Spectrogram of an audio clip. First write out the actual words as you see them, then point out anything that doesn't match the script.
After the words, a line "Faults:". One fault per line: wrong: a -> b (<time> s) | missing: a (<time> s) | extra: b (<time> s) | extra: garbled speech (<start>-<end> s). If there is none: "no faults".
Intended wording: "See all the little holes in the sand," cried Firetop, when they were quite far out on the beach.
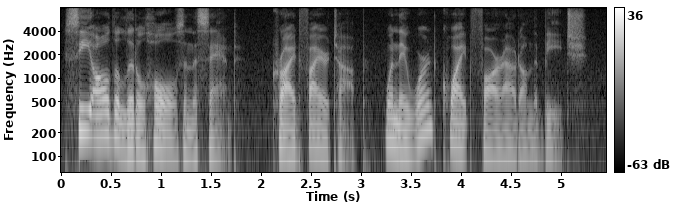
"See all the little holes in the sand," cried Firetop, when they weren't quite far out on the beach.
Faults:
wrong: were -> weren't (3.5 s)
